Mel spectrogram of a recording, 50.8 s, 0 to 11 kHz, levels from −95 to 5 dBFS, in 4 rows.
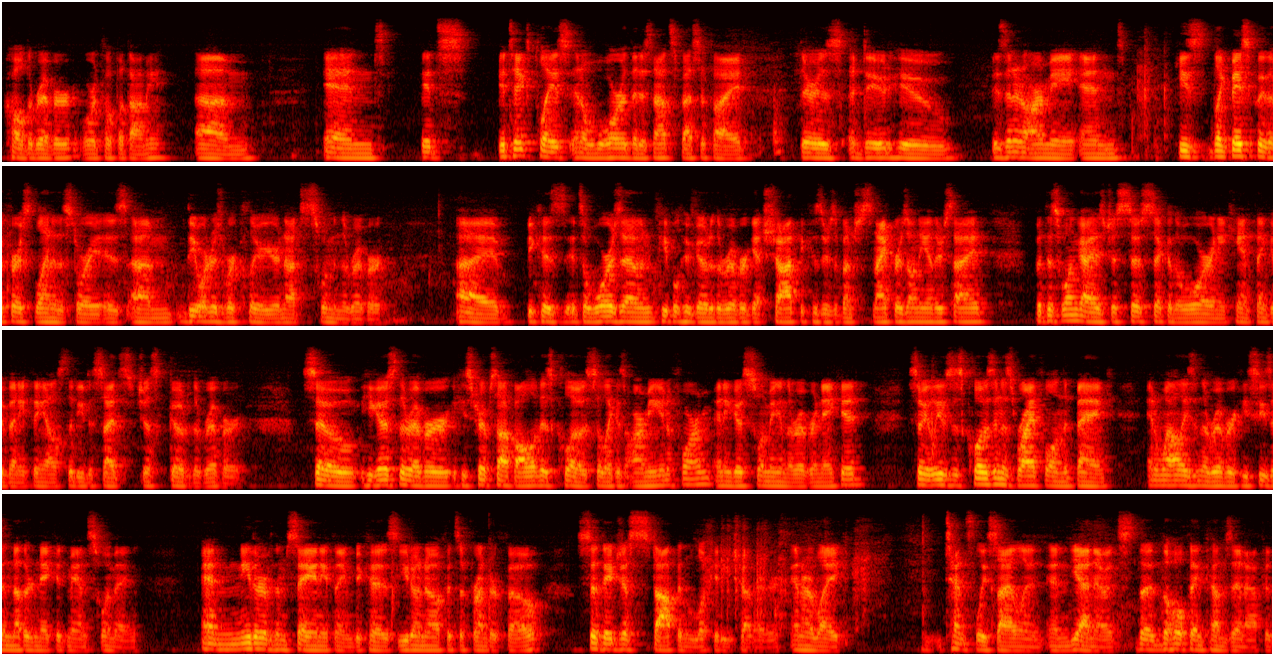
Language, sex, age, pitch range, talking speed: English, male, 20-39, 85-105 Hz, 225 wpm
